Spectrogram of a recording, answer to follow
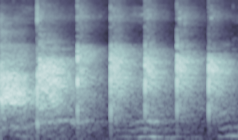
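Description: Rhythmic hand claps, about three a second, each strike ringing briefly in a reverberant room.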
